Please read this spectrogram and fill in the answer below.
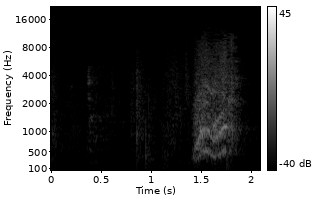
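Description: A dog gives one short, wavering call about one and a half seconds in.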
